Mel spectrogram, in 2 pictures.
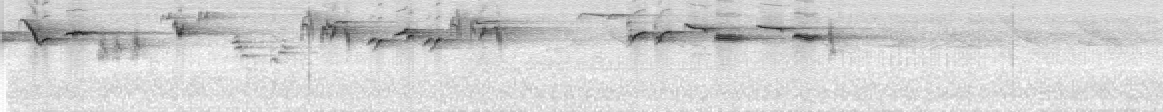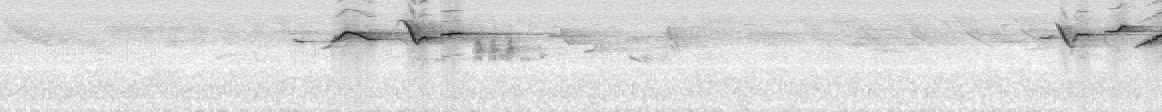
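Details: Siberian rubythroat singing in a forest near Novosibirsk, Siberia, Russia: bursts of varied, high, scratchy and whistled phrases lasting a few seconds, separated by pauses of about three seconds, over quiet background hiss.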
